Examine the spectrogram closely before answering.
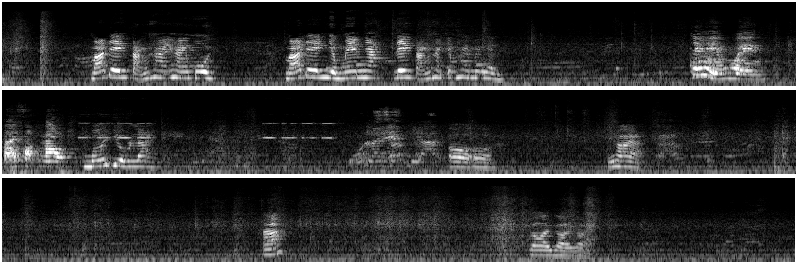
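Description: Fabric rustles as clothes are handled.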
